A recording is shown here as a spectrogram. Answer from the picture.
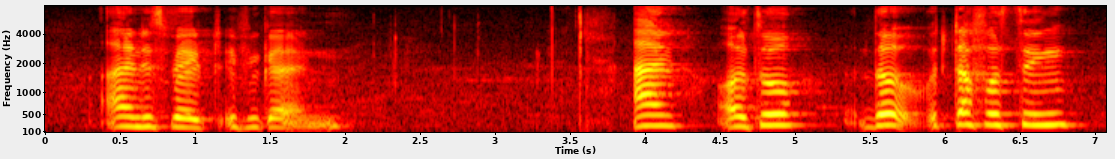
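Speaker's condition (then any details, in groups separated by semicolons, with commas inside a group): Traumatic brain injury; accident; 15 years since injury; speech fully slurred early, much improved now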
